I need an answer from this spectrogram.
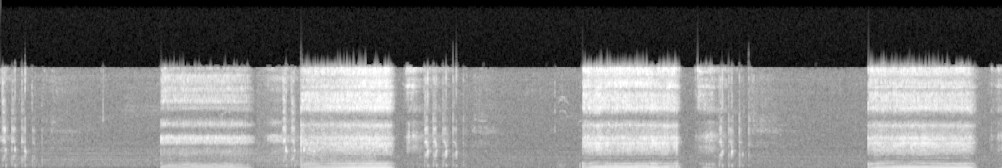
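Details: A sleepy dog snoring while asleep, four heavy, rough, low-pitched rattling snores, each lasting about a second and coming every three seconds or so, separated by quieter breathy wheezes.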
